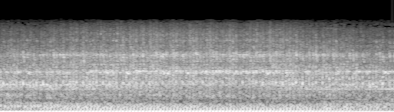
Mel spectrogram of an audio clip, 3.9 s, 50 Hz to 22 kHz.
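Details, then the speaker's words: Truck idling to build air pressure, running only on fuel dumped in the filter, owner worried it may die as it did last time; steady low diesel chug about 150 pulses a minute, even, no misses or knocks; normal idle. "so uh yeah it's running what's up"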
